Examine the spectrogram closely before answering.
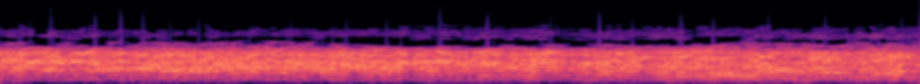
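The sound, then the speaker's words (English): A flock of chickens clucking and squawking together in a dense, continuous chorus, loud, with no pauses across the few seconds and no voices. “Well, you can't expect me to chase chickens with a zither under my arm, can you?”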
